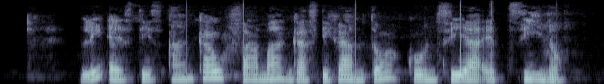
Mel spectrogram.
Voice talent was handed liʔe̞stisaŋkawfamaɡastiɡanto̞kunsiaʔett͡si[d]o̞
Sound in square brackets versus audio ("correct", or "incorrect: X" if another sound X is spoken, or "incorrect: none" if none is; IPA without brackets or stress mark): incorrect: n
